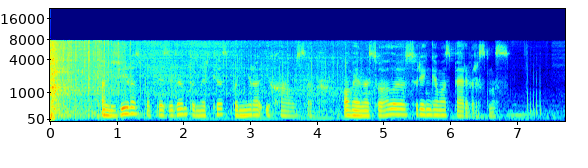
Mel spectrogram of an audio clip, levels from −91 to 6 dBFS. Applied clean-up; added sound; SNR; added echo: none; Hiss; -1 dB; none.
